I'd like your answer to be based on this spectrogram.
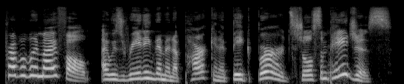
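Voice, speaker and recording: A woman's voice: fairly high pitch, very animated, fairly quick, dry recording, clean studio sound. A woman playing a chipper, insecure, scatterbrained office boss as the host of a video game, with an over-eager, theatrical delivery. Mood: breezy, self-satisfied.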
